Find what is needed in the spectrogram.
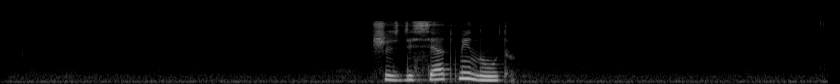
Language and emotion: Russian, neutral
